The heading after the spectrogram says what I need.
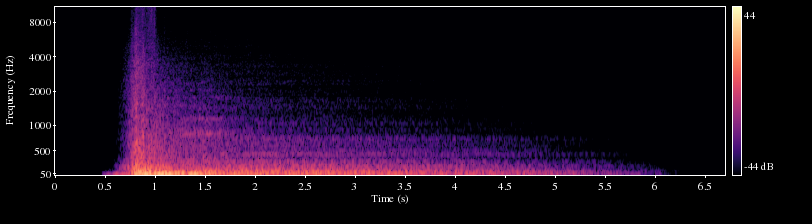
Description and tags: Woosh, Dark, Impact, Deep, Ghost.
